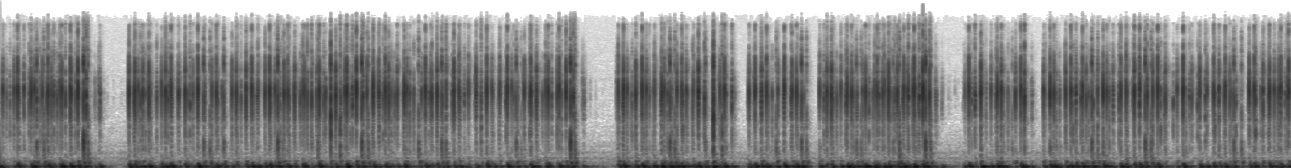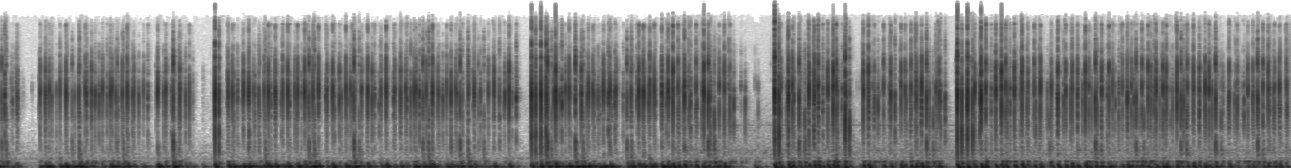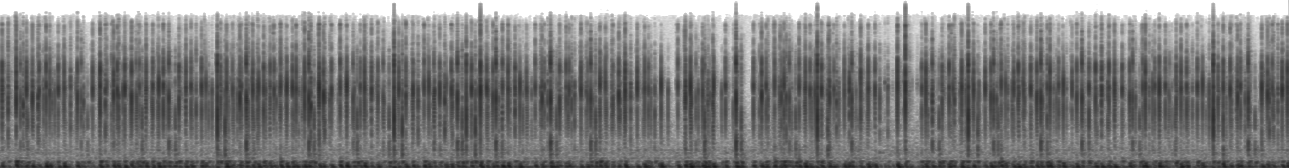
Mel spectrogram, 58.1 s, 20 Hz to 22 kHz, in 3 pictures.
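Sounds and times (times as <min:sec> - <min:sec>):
fast typing on mechanical keyboard: 0:00.0 - 0:58.0.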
